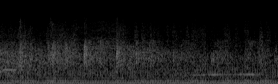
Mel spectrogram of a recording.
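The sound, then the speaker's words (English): An audience claps for the Lord in a steady, dense wash of applause, with a few sharper claps standing out over a low, constant hum. “Come on, somebody, give the Lord a good hand clap if you want the new thing that God has for your life.”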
